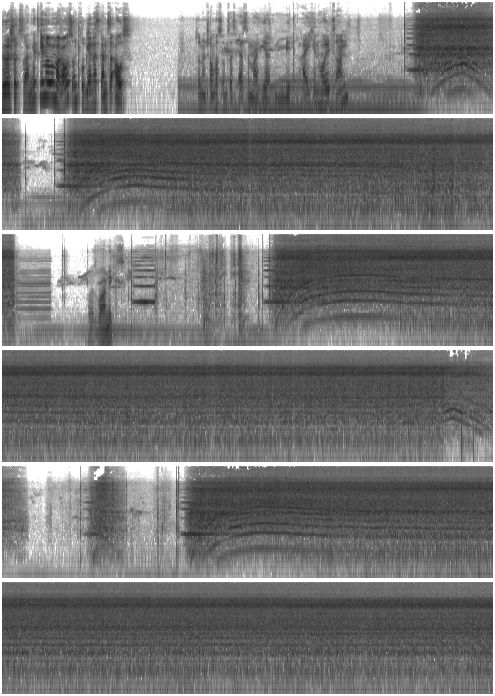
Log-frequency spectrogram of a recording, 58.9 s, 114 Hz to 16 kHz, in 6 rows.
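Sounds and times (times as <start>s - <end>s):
cordless chainsaw sawing wood: 8.0s - 10.3s, 10.9s - 20.2s, 23.8s - 39.8s, 40.8s - 41.9s, 42.8s - 58.9s.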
